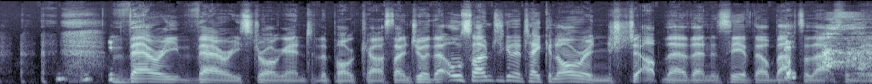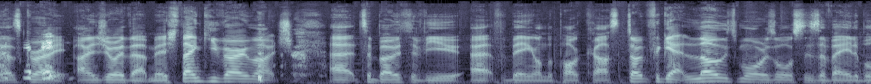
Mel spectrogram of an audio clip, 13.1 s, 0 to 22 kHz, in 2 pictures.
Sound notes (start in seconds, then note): 5.9 laughing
